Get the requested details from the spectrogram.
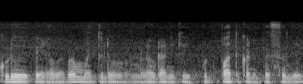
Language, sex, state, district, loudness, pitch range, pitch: Telugu, male, Andhra Pradesh, Srikakulam, -20 LUFS, 105-115 Hz, 110 Hz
